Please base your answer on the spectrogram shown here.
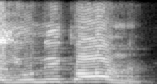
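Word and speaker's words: unicorn: सींग होती है यूनिकॉर्न, लेकिन उच्चारण लिखा तो यू से है पर उच्चारण या का हो गया, इसलिए आ यूनिकॉर्न, या यूनिकॉर्न।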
